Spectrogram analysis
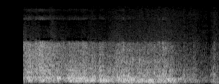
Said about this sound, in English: with some added pixels to represent rain and flashes for lightning and thunder, and then the same terrible lightning sound effect. And I'll try and find it here so we can play it for you.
